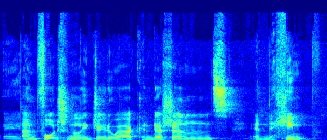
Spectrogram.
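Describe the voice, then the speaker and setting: A man's voice: mid-range voice, fairly quick. A man with a New Zealand accent chatting casually in an interview in an informal, blunt, slangy way. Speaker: political candidate and cannabis advocate being interviewed.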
